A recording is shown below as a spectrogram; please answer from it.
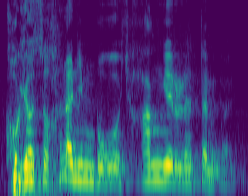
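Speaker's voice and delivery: ordinary delivery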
